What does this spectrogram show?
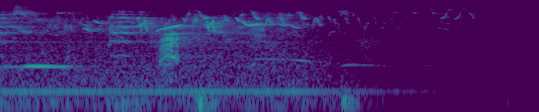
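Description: Faint birdsong: small birds chirping in quick rising and falling whistled notes over a low steady hum, fading out a little past halfway.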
